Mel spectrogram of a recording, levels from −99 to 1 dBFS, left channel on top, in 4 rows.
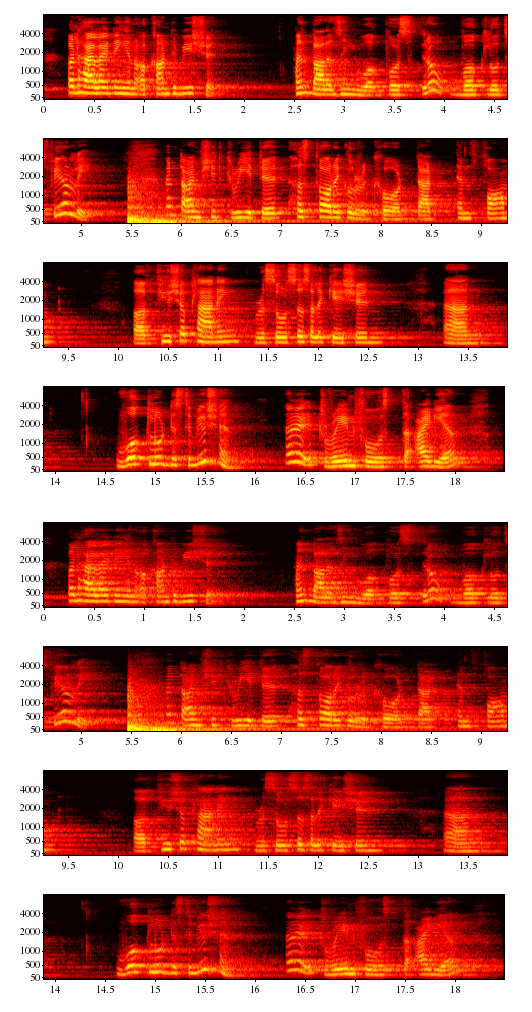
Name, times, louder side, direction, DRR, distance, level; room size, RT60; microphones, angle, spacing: voice 1, 0.2-1.7 2.5-5.1 5.5-9.3 10.2-12.7 13.3-13.7 14.6-15.9 16.3-18.0, left 5 dB, 65° left, 12 dB, 0.5 m, -30 dB
sound 1, 5.5-8.3, equal, 15° right, 1.3 m, -31 dB
19.0 x 7.7 x 3.8 m, 1.5 s
head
